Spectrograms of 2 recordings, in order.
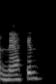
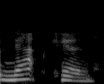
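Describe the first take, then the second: First: "knacking" for napkin, the p dropped; childhood pronunciation. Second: "napkin" slowly, with a clear p; careful, slow "napkin"; proper pronunciation. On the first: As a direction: say "knacking" as "nack-in". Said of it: "Another word that we had growing up". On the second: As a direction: say "napkin" as "nap-kin", both syllables distinct. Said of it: "Oh my gosh, it's a napkin". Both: Shown as a demonstration.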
